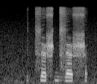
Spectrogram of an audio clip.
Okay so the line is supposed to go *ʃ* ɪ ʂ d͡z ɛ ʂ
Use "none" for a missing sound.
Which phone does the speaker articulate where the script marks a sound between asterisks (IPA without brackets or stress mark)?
t͡s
